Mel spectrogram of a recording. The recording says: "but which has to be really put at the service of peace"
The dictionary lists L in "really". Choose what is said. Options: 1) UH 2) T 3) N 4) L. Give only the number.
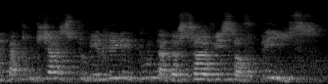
4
